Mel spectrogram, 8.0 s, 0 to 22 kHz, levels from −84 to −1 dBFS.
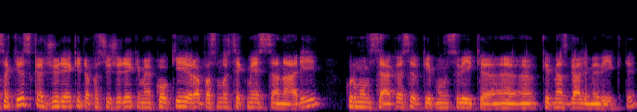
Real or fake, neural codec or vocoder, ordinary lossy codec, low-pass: real; none; AAC, 32 kbps; 7.2 kHz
